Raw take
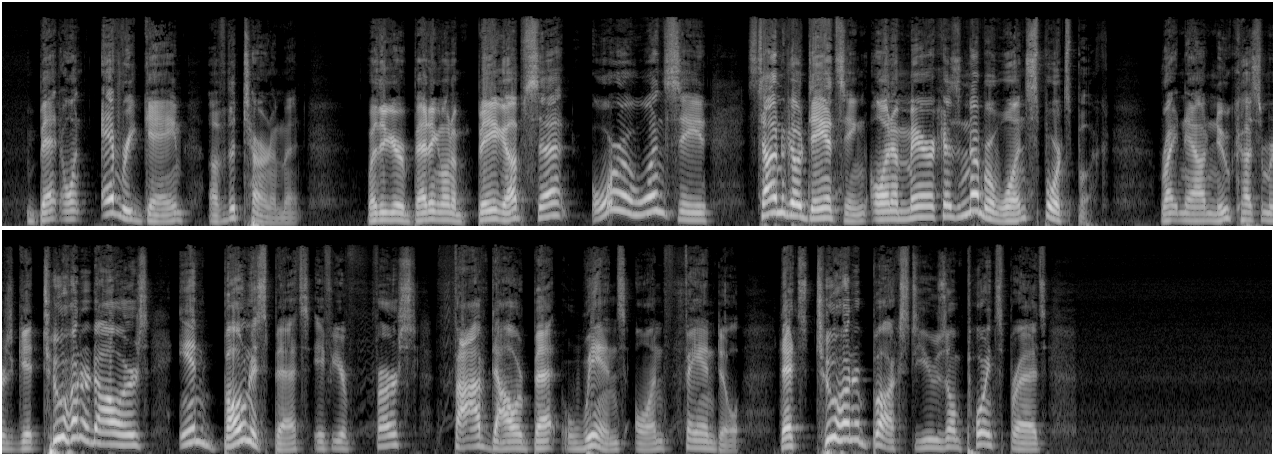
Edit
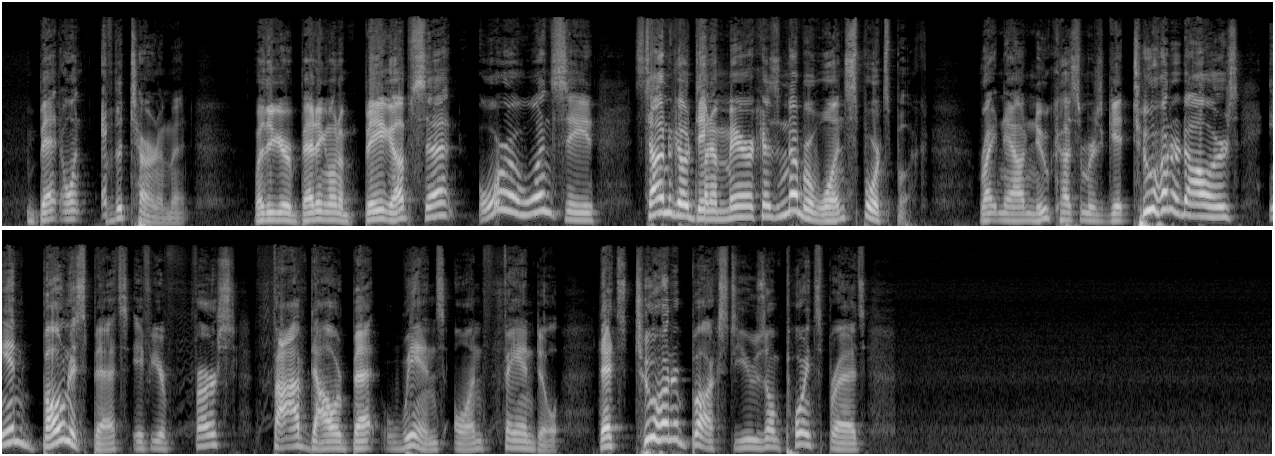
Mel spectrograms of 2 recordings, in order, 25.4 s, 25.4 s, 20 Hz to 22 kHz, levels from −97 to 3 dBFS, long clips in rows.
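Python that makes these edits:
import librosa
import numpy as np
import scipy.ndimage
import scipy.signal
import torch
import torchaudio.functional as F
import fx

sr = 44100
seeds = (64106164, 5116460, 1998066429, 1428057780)

y = fx.edit(x, sr, fx.cut(start_s=1.04, length_s=1.13),
    fx.cut(start_s=8.16, length_s=0.68),
    fx.fade_in_from(start_s=18.3, length_s=0.49, floor_db=-12.5), tone=tone)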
